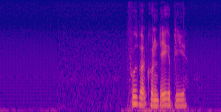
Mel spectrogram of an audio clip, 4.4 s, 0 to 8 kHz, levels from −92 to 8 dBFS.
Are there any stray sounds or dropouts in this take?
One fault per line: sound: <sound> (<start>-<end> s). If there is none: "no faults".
no faults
